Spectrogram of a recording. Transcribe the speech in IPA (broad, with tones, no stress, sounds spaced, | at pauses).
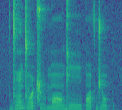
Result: d͡z ẽ˩˥ d͡z ũ˩˥ ʈ͡ʂ o̤˨˩ m õː˨˩ ɡ iː˨˩ p õ˩˥ θ d͡ʒ ũ˨˩ p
